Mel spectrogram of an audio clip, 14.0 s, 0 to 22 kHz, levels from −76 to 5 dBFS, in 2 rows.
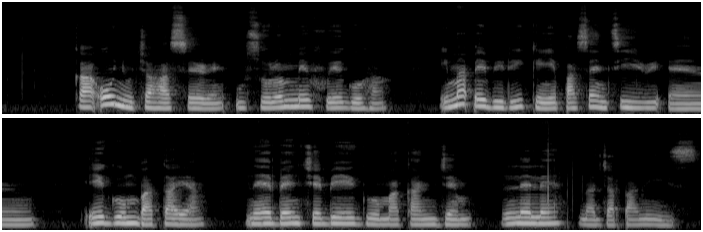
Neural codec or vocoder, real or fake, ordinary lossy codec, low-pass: vocoder, 48 kHz, 128 mel bands, Vocos; fake; none; 19.8 kHz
